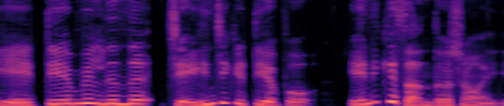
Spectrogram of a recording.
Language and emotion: Malayalam, happy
